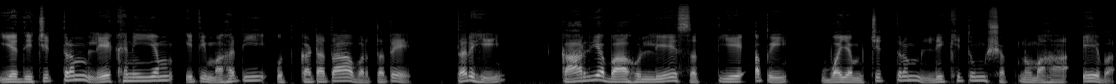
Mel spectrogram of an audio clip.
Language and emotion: Sanskrit, neutral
